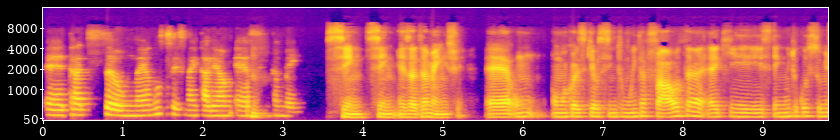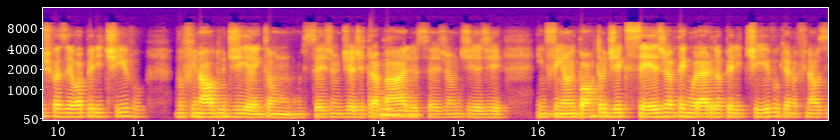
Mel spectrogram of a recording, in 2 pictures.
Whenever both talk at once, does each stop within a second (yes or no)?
yes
